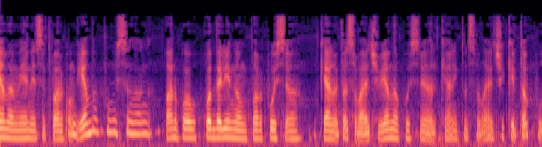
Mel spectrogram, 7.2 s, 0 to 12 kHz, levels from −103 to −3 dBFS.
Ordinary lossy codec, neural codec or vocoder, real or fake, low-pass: MP3, 32 kbps; autoencoder, 22.05 kHz, a latent of 192 numbers a frame, VITS, trained on many speakers; fake; 9.9 kHz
